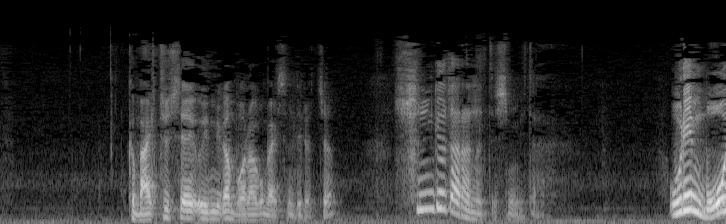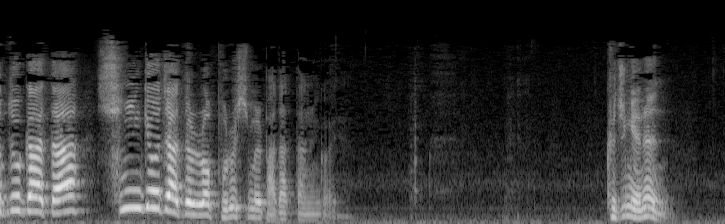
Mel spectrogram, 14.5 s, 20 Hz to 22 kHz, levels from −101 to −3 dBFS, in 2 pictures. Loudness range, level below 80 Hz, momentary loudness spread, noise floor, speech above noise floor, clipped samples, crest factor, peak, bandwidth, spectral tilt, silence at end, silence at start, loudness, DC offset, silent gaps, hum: 14 LU; -58 dBFS; 23 LU; -60 dBFS; 35 dB; under 0.1%; 20 dB; -6 dBFS; 10.5 kHz; -6 dB/octave; 0.55 s; 1.3 s; -24 LUFS; under 0.1%; none; none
